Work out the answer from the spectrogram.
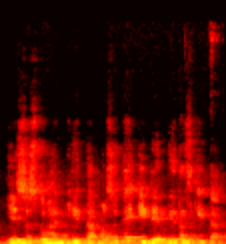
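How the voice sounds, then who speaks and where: Female pastor, 50s, high voice, animated call-and-response preaching, distant mic. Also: fast, slight background noise. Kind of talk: sermon. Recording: echoey hall, mic from far off.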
